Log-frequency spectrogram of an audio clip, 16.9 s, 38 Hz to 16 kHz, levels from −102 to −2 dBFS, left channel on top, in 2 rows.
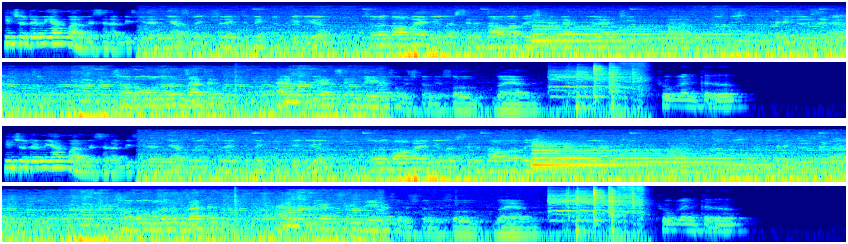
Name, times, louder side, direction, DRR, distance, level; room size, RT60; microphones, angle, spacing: voice 1, 0.0-3.3 3.6-8.5 8.8-8.9 9.5-10.7 11.2-13.8, left 1 dB, 65° left, -1 dB, 3.6 m, -48 dB
sound 1, 1.3-12.3, equal, 25° right, 1.7 m, -46 dB
sound 2, 5.3-9.1, right 6 dB, 90° right, 0.3 m, -44 dB
voice 2, 8.2-8.6 15.0-15.8, left 1 dB, 20° left, 2 dB, 0.7 m, -52 dB
sound 3, 9.0-14.9, right 8 dB, 55° right, 1.0 m, -46 dB
9.9 x 5.9 x 2.3 m, 0.35 s
head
